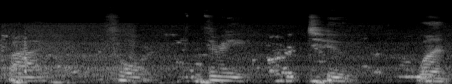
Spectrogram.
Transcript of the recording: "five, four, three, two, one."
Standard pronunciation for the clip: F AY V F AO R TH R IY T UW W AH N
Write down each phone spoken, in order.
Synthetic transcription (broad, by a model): F AY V F AO R TH R IY T UW W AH N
